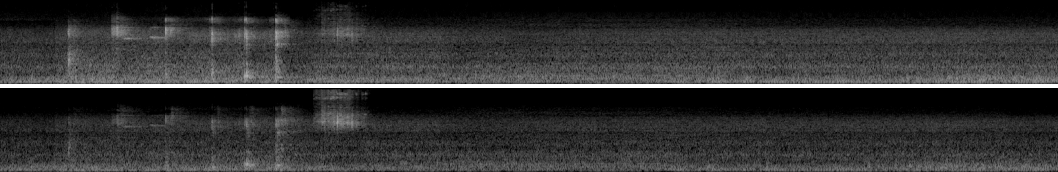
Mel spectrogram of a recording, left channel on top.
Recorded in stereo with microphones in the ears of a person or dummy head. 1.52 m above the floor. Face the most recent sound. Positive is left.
turn(degrees=-30)  # may be behind; listen again after turning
